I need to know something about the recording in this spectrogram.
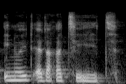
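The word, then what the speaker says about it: Inuit Ataqatigiit: Hvordan er det, du øh, udtaler hele partiets navn? – det er Inuit Adaratit.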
